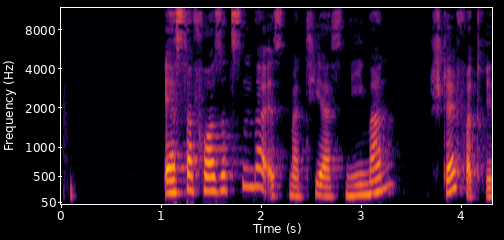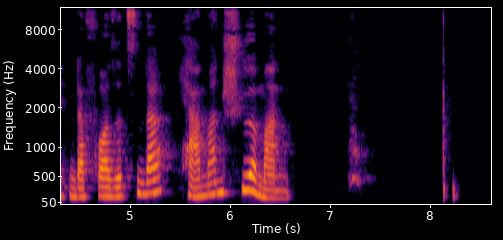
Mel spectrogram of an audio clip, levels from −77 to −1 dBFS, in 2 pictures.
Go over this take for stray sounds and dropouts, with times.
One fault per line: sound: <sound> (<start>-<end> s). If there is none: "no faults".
sound: bark (7.2-7.5 s)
